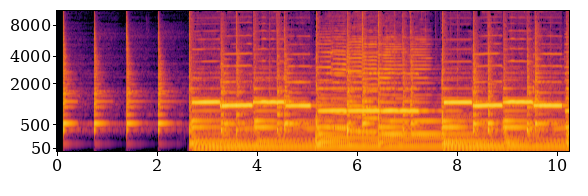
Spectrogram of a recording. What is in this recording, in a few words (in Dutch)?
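met blokfluit snel; Dromedaris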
